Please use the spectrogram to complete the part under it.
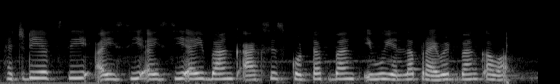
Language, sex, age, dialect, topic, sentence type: Kannada, female, 18-24, Northeastern, banking, statement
